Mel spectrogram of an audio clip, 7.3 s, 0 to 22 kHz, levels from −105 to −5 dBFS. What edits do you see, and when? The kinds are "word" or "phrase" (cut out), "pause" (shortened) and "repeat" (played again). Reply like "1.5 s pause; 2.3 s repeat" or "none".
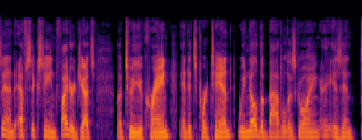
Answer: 3.5 s pause; 3.9 s phrase; 4.7 s pause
